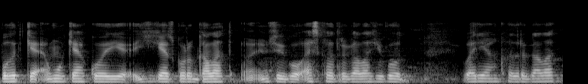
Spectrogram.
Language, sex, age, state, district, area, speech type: Kashmiri, male, 30-45, Jammu and Kashmir, Srinagar, urban, spontaneous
